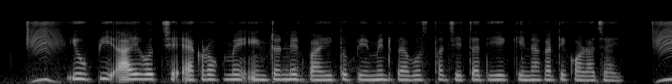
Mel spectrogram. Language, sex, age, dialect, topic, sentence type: Bengali, female, 18-24, Northern/Varendri, banking, statement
